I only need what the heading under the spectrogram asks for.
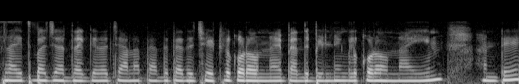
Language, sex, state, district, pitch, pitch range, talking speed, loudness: Telugu, female, Andhra Pradesh, Manyam, 175 Hz, 170-180 Hz, 160 wpm, -18 LUFS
